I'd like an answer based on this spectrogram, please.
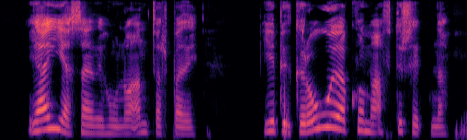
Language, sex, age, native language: Icelandic, female, 40-49, Icelandic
